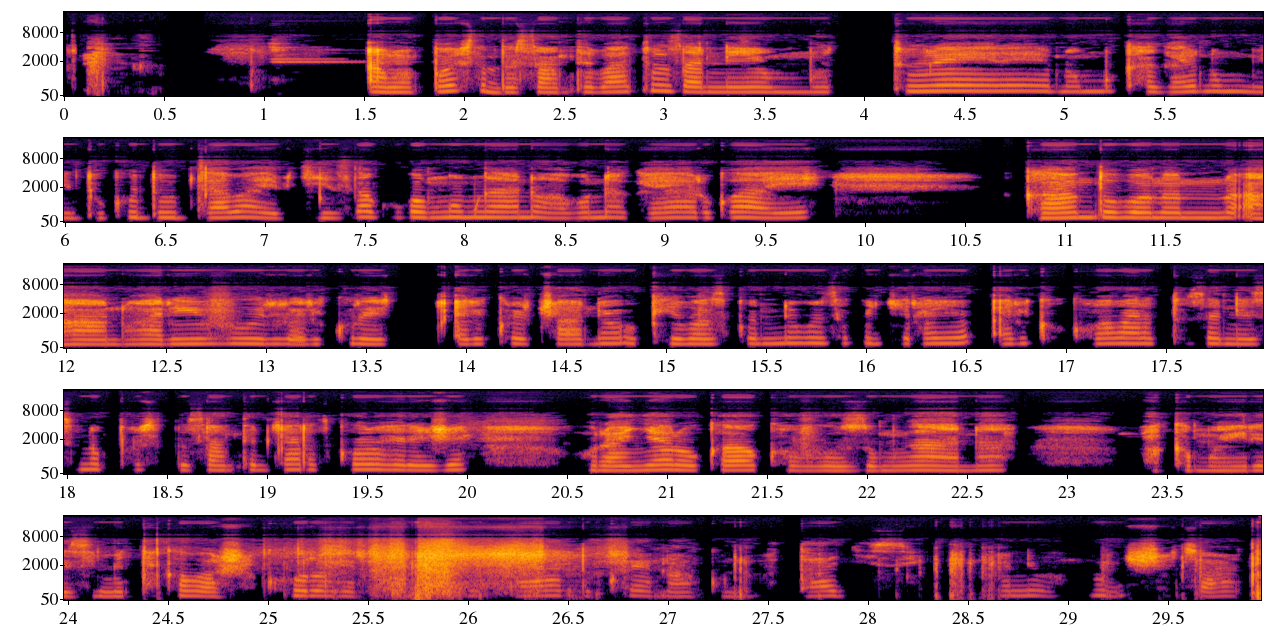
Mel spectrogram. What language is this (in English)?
Kinyarwanda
